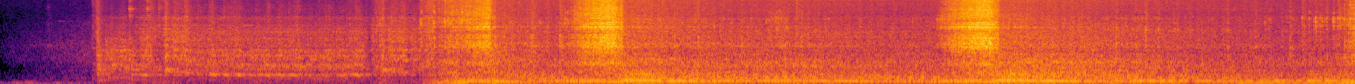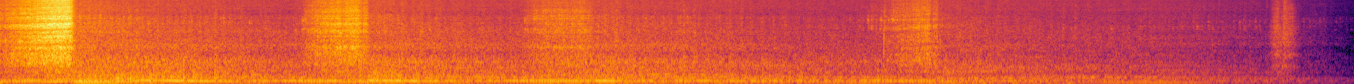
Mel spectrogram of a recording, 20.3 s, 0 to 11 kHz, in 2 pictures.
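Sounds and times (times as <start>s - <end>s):
Studebaker Avanti supercharged car engine: 0.8s - 20.1s.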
